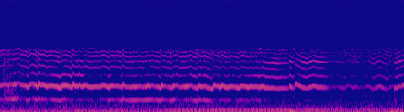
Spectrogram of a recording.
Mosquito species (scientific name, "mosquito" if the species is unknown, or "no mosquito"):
Anopheles maculatus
